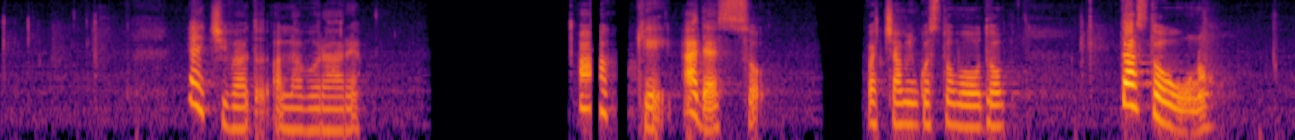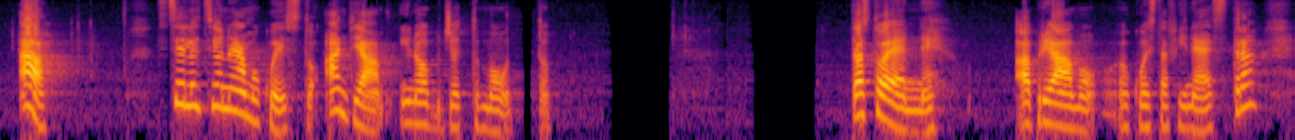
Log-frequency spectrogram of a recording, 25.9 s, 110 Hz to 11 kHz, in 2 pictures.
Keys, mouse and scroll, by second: 2.0-3.9 drag, 4.2 middle click, 5.6-7.3 middle drag, 7.4-9.1 middle drag, 9.1-10.6 scroll up 1, 10.6 scroll up 1, 10.7 KP_1, 13.1 a, 13.7 a, 16.0-19.9 drag, 16.8 a, 19.3-24.4 middle drag.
